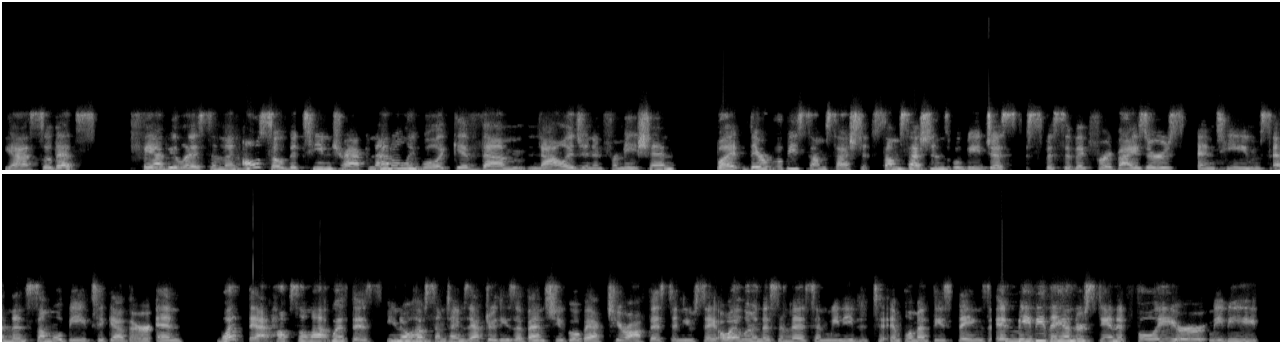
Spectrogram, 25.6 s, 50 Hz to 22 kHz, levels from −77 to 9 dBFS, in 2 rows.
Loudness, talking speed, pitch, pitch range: -25 LUFS, 200 wpm, 210 Hz, 190-245 Hz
